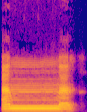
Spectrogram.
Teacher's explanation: Kemudian mimnya bertasdid ya. Pastikan ditahan dulu tiga harakat. Sempurnakan ghunahnya. Amma. Kemudian setelah sempurnakan ghunahnya di situ ada alif.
